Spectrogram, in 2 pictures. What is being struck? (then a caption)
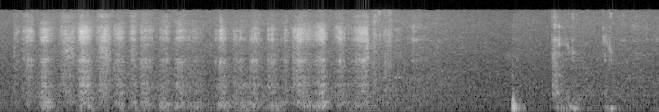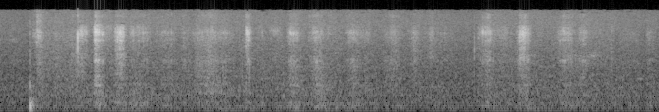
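Paper sheet and metal pen nib. A metal dip pen nib scratches ink strokes onto a large flat sheet of white drawing paper, making bright, dry, rasping scrapes in quick bursts. Two sharp, low taps stand out in a quieter stretch midway, and then the scratchy strokes resume.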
